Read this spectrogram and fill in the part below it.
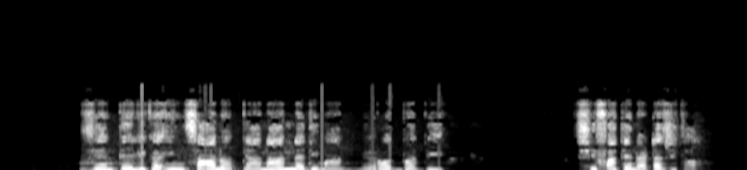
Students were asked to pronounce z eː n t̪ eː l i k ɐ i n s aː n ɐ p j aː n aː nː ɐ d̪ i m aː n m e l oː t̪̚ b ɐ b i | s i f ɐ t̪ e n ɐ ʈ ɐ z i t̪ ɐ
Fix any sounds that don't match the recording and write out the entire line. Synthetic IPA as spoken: z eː n t̪ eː l i k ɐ i n s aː n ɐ p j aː n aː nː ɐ d̪ i m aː n m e ɾ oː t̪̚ b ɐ b i | s i f ɐ t̪ e n ɐ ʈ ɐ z i t̪ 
